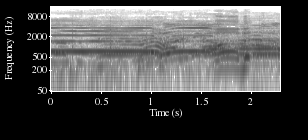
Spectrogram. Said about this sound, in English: Push ups now for Jarom Jordan. The crowd chanting his name.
